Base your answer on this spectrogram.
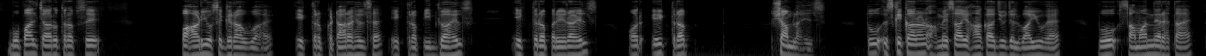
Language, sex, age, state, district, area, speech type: Hindi, male, 45-60, Madhya Pradesh, Bhopal, urban, spontaneous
